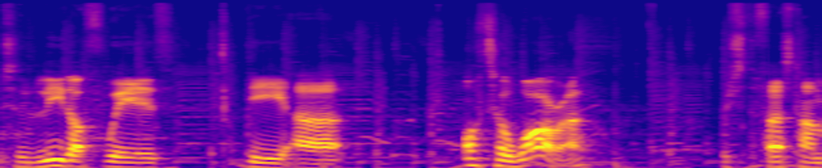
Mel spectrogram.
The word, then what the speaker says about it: Otawara: I'm going to lead off with the Otawara, which is the first time I'm pronouncing that, so I hope I'm getting that right.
